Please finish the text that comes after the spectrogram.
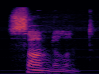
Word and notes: somnolent: American English

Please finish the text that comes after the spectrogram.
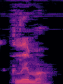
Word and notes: glimmer: Australian English

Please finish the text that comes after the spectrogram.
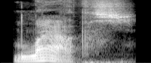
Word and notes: laths: American English

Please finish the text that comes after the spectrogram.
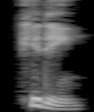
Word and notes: kiddie: Australian English

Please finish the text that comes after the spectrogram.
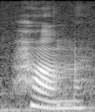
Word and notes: hum: American English

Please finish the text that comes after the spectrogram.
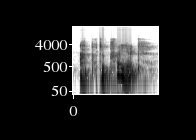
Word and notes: apotropaic: British English

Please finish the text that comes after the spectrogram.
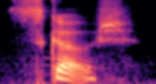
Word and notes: skosh: American English

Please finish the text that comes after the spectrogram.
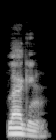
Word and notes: lagging: Australian English

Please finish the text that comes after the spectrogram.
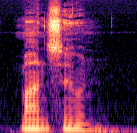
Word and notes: monsoon: American English

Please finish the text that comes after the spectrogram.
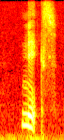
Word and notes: nix: American English

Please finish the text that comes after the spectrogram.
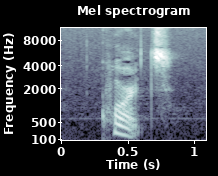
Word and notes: quartz: American English

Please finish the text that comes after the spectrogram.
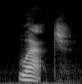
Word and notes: latch: American English

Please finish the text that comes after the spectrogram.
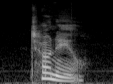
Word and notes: toenail: American English

